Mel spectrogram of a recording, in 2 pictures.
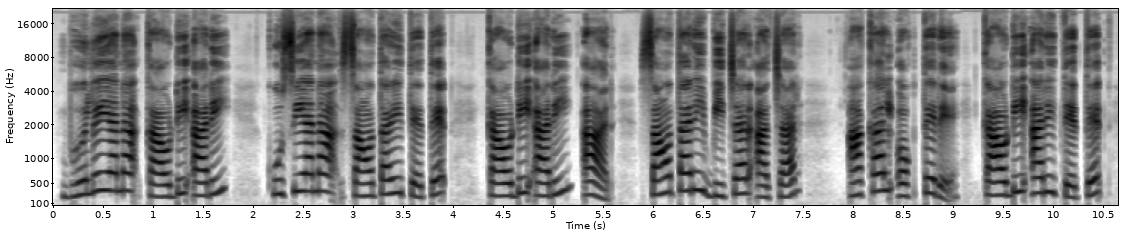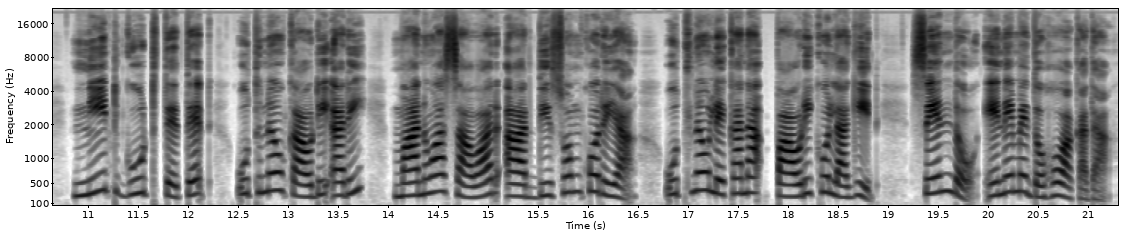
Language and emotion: Santali, neutral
